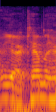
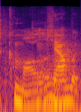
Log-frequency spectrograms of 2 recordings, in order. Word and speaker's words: Kamala: Kamala Harris comes in, but here's my view. – It's Kamala.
